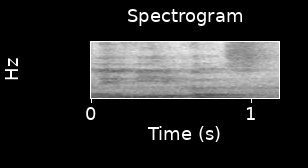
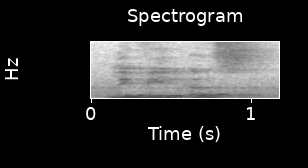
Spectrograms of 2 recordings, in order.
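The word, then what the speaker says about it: Leviticus: O terceiro livro da Bíblia, Levíticos, se pronuncia Levíticas, Levíticas em inglês.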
